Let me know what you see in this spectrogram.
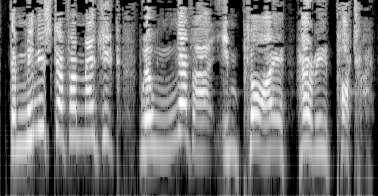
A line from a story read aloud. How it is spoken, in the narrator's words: said Umbridge, her voice rising furiously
